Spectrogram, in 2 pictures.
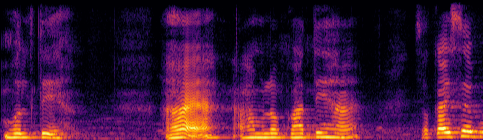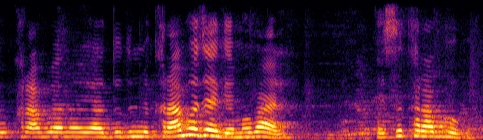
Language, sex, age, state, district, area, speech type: Hindi, female, 30-45, Bihar, Vaishali, rural, spontaneous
